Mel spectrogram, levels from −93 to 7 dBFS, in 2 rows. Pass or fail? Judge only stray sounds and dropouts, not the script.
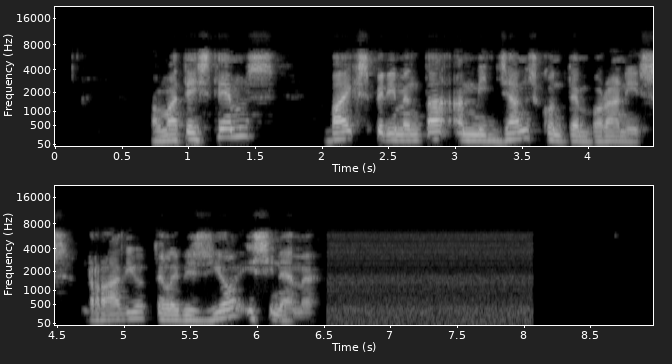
pass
